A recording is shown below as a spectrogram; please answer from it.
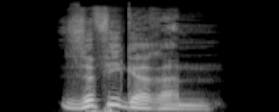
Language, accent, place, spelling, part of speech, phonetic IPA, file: German, Germany, Berlin, süffigerem, adjective, [ˈzʏfɪɡəʁəm], De-süffigerem.ogg
- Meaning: strong dative masculine/neuter singular comparative degree of süffig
